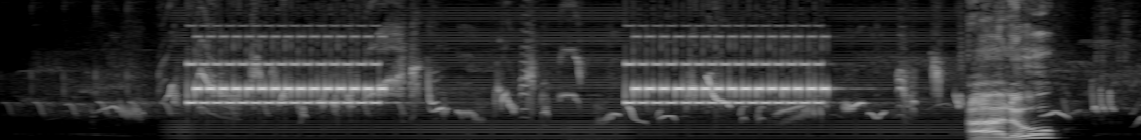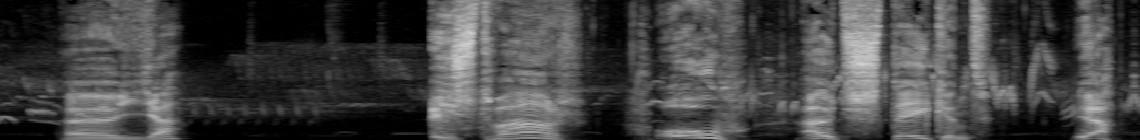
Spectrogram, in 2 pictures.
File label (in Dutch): audioguide nl enfant; modave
